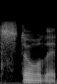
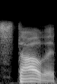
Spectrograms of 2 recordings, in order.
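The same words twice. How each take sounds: First: The first vowel is not an 'ah' sound. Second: The first vowel is an open 'ah' sound. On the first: The speaker calls it wrong. "not stolid" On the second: The speaker calls it right. "it's stolid, ... it would still be an ah"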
